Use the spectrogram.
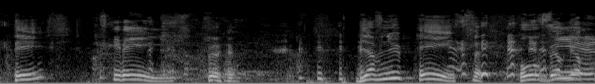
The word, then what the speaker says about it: Pef: Et comment on prononce en fait Pef ou Peuf? Pif. Pef.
